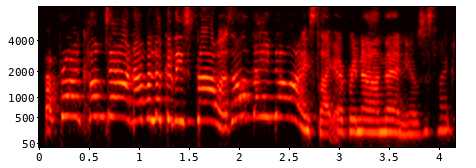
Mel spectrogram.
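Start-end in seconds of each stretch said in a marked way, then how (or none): 0.0-2.8 put-on much higher, chirpy old-lady voice; vocal great auntie. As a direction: chatter like an old aunt showing flowers. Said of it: "very vocal".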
